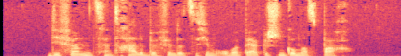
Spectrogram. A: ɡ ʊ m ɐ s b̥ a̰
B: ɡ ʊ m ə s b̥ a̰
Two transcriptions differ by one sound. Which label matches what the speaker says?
A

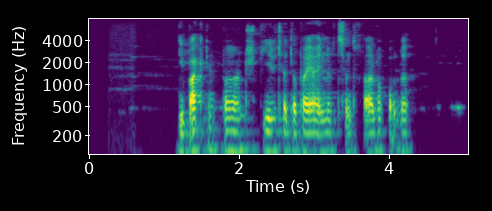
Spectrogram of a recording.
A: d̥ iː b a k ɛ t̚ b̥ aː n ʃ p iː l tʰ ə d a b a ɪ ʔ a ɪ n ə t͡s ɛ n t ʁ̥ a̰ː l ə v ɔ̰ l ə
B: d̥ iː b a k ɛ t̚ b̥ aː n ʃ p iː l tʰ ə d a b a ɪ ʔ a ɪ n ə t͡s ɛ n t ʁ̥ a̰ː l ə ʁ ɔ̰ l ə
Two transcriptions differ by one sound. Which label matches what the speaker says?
B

